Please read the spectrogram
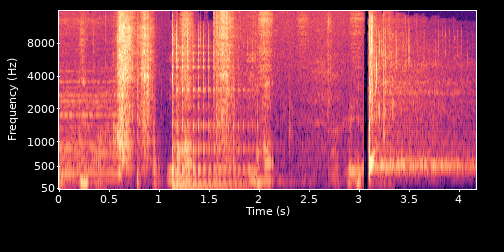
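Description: Background music, cut about a second in by a loud buzzing burst lasting just under a second, then a short sharp click about three seconds in.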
